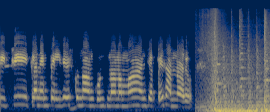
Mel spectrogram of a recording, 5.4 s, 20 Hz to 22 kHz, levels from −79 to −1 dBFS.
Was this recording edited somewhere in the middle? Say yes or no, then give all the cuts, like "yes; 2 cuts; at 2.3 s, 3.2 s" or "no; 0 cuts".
yes; 1 cut; at 4.1 s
